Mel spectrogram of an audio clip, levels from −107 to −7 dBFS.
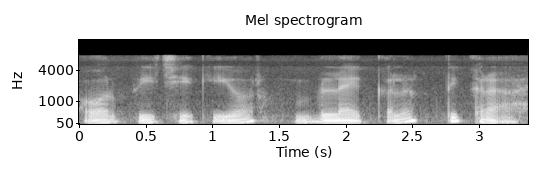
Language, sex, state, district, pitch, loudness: Hindi, male, Himachal Pradesh, Shimla, 135 Hz, -15 LUFS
